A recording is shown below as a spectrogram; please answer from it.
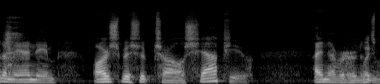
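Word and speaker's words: Chaput: man named archbishop charles shapi i never heard him which by the way is pronounced like slap you slap you shape you people don't get that people always like like shape you right okay go ahead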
